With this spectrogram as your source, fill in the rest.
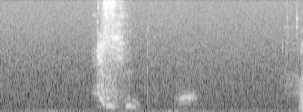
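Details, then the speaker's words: A single sharp, explosive sneeze from an adult man on a live-stream call, followed by a brief faint voiced sound; an ordinary sneeze. "oh oh this is funny y'all heard him sneeze i mean if you can hear that then i'm pretty sure we're pretty good"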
